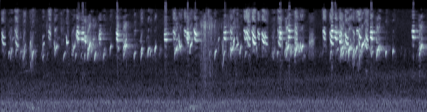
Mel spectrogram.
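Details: Busy chorus of goldfinches singing to attract the female: rapid, jangling twitters and trilled phrases almost continuously, with a low, even wind sound in the background.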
